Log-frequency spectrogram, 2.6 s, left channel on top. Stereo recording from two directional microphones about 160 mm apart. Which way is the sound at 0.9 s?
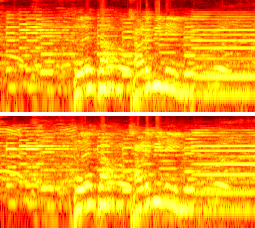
30° left (ahead or behind).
